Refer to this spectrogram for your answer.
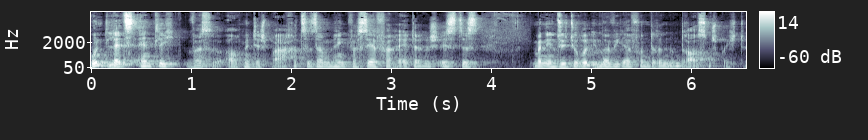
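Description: A man's unremarkable speaking voice at a medium pitch, fairly quick in pace, with ordinary pitch variation. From Germany, Lower Rhine. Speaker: historian. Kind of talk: interview.

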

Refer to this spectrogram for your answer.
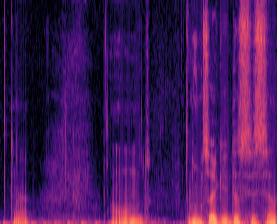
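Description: Very deep and low in pitch, a man's somewhat breathy voice has a dark, mellow tone and fairly even intonation. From Serbia, Belgrade. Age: 40s. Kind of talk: interview. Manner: halting.

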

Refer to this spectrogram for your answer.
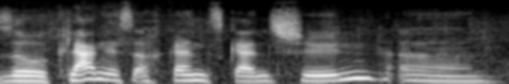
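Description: Her pace is fairly slow. The woman's medium pitch shows ordinary variation. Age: 50s. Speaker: forest therapy guide. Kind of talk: walking interview. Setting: outdoors. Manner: halting.

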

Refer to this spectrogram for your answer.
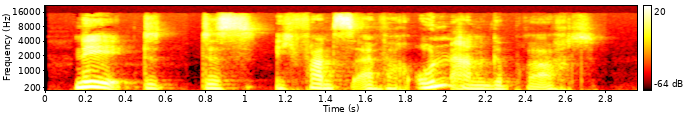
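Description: On a very clean recording with a silent background, a woman's dark, mellow, medium-pitched voice carries lively intonation at a fairly slow pace. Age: 30s. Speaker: podcast co-host. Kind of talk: casual chat. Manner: animated.

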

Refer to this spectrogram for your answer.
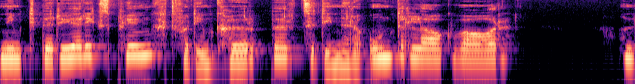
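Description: A woman speaks in a calm, soothing tone that is dark and mellow. Her pitch rises and falls in an ordinary way. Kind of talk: guided meditation. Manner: slow, calm, soothing.

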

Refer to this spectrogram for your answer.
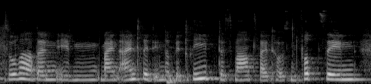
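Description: With a Swabian accent, a woman speaks at a fairly high pitch and fairly even intonation against noticeable background noise. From Swabia, Germany. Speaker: car dealership group executive. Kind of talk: interview. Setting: in person at a car dealership.

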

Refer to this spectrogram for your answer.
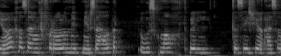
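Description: A woman with a fairly high pitch speaks at a fairly quick pace in monotone, flat intonation. Noticeable background noise is present. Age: 40s. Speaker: podcast guest. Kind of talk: personal interview. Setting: kitchen at home.

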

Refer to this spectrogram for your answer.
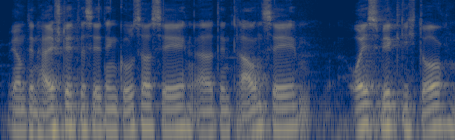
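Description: A man speaks in a flat, monotone way. His voice is somewhat breathy. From Austria, Styria. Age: 30s. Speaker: hotel director. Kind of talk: casual interview. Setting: hotel wine room.

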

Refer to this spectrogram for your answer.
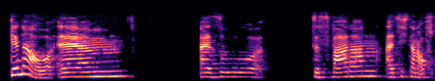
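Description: Her intonation stays fairly even. The woman's voice carries some breathiness. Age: 30s. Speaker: nursery teacher and human design coach trainee. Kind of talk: casual chat. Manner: hesitant, many fillers.

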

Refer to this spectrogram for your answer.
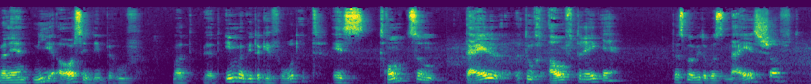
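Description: Very slow speech with audible room echo. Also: man. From Austria, Tyrol. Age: 60s. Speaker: sculptor and woodcarver. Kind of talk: interview. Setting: sculpture workshop.

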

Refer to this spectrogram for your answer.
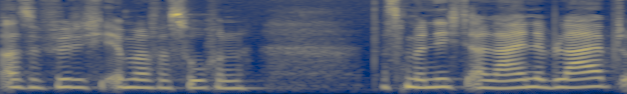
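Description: A woman speaks at a fairly quick pace in a dark, mellow tone. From Lower Bavaria, Germany. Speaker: biblical scholar, director of a Bible institute. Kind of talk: interview. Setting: monastery, in person.

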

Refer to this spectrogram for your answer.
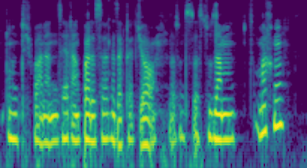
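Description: A woman with a medium pitch and a dark, mellow tone speaks at a moderate pace. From eastern Germany, Prignitz (Brandenburg). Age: 40s. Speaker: politician. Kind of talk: interview. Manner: halting, many fillers.

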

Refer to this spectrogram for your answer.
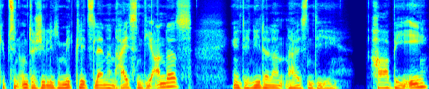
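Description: This man has a dark, mellow tone. His pitch sits fairly low. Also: ordinary pitch variation, moderate pace, very clean recording, silent background. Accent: Bavarian. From Bavaria, Munich region. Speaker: startup co-founder and managing director. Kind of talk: interview. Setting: mobile podcast studio in a car at a trade fair.

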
